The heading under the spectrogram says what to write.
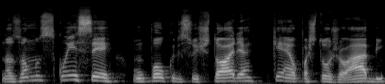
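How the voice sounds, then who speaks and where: Recorded very cleanly with a silent background, a man speaks with a fairly high pitch, a bright, sharp tone, and ordinary pitch variation. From Pernambuco, Brazil. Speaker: podcast host. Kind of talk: casual chat. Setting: studio.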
